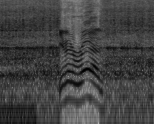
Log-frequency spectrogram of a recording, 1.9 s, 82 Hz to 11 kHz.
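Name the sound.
7.3L Powerstroke diesel engine revving with new turbo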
